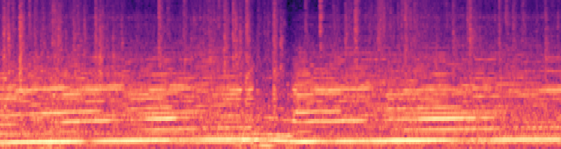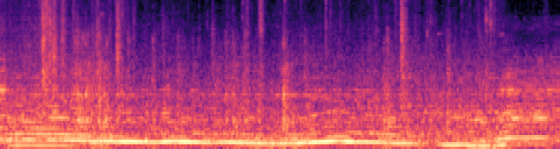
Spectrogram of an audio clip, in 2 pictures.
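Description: Peugeot rally car's engine heard from inside the cabin, running hard at high revs, its pitch rising and falling with throttle and gear changes. Near the end the revs drop sharply, then climb again.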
